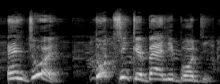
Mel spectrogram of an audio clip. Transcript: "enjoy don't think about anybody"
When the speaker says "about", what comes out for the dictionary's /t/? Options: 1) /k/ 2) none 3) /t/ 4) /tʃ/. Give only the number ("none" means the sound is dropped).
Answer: 2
